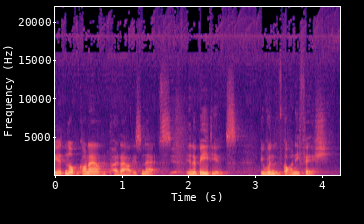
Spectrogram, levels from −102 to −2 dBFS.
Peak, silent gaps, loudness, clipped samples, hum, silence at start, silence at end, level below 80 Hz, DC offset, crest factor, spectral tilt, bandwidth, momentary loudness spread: -6 dBFS; none; -25 LUFS; under 0.1%; none; 0 s; 0.15 s; -62 dBFS; under 0.1%; 20 dB; -6 dB/octave; over 20 kHz; 13 LU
